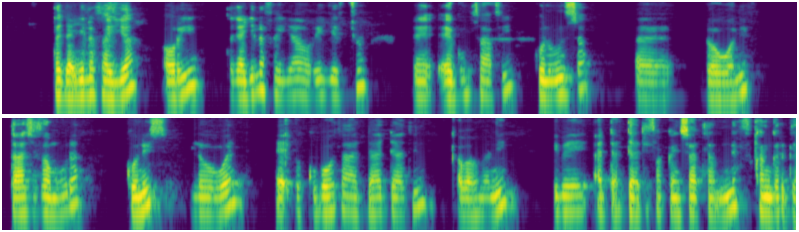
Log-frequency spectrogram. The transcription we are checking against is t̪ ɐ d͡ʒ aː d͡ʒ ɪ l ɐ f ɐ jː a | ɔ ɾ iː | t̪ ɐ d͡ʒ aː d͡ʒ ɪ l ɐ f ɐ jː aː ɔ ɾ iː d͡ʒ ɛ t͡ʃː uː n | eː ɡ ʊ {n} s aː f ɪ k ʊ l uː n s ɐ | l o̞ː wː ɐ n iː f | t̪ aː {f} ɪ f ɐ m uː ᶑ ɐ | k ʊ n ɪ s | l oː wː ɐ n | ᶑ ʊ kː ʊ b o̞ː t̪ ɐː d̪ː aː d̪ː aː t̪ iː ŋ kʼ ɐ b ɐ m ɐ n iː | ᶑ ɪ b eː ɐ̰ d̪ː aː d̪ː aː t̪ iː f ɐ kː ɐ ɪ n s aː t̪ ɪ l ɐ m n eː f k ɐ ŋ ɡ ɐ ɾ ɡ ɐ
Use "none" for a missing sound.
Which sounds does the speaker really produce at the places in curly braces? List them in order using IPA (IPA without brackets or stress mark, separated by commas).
m, s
